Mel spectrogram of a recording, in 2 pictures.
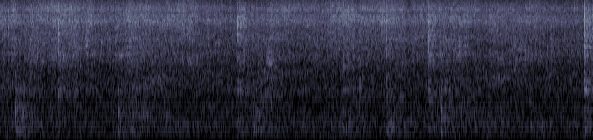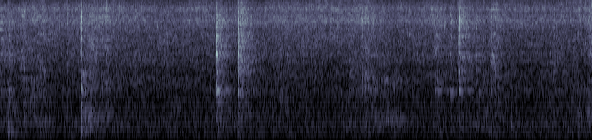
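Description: Metal spoon stirring a pot of tomato-and-onion stew as it sizzles steadily, with the spoon scraping and knocking against the metal pot several times in the second half.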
